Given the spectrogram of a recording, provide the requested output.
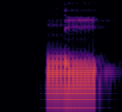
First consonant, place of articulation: alveolar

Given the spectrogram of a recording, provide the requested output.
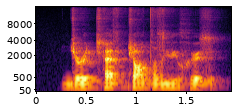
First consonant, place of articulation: palatal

